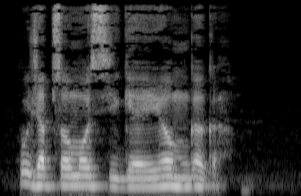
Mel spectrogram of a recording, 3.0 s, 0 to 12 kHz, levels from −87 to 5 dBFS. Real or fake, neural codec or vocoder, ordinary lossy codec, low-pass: real; none; MP3, 48 kbps; 10.8 kHz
